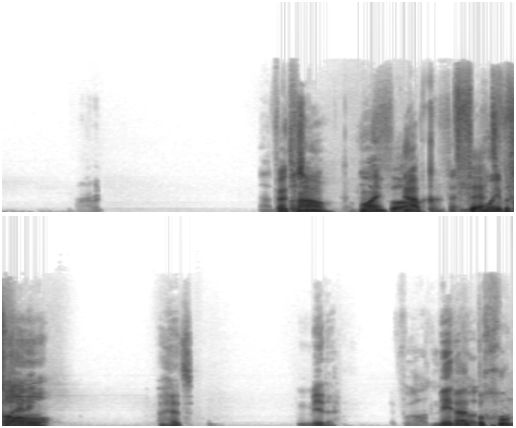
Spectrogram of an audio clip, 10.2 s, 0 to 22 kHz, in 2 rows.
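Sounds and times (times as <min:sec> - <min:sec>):
voice imitating a frog croak: 0:00.7 - 0:01.1
speech: 0:00.9 - 0:01.1, 0:02.6 - 0:05.6, 0:06.7 - 0:07.1, 0:08.1 - 0:08.6, 0:09.2 - 0:10.2.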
